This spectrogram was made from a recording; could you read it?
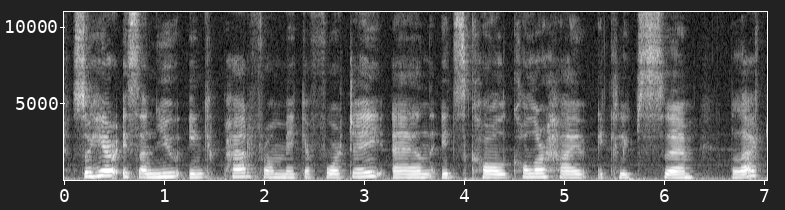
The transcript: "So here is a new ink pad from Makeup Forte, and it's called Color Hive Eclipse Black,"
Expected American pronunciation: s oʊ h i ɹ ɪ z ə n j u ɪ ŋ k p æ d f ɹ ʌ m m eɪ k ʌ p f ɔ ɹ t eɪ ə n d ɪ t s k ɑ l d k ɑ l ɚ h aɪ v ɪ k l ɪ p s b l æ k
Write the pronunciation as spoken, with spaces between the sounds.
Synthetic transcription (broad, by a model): s oʊ h i ɹ ɪ s ə n j u ɪ ŋ k p æ d f ɹ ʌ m m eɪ k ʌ f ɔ ɹ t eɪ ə n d ɪ t s k ɑ l d k ɑ l ɚ h aɪ v ɪ k l ɪ p s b l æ k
